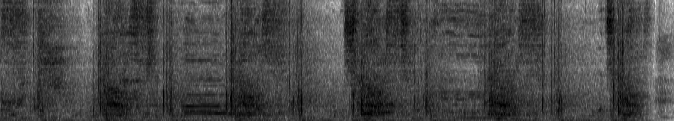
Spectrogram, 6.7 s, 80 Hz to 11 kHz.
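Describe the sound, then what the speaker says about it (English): A crowd of 10,000 people chants and cheers before a fire walk in loud, rhythmic surges. Stomping thuds and music pound in repeated bursts throughout. "everyone's just getting in this fired up state of just chanting yes, yes"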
